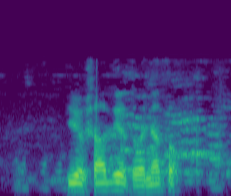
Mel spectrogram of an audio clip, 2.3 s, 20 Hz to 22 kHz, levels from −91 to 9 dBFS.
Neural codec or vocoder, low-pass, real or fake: none; 7.2 kHz; real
